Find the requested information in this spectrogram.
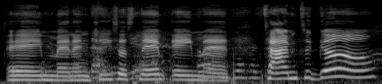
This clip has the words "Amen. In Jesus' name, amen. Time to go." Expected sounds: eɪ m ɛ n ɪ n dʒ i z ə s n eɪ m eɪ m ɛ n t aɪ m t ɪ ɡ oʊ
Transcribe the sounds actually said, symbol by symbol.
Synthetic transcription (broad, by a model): eɪ m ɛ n ɪ n dʒ i z ə s n eɪ m eɪ m ɛ n t aɪ m t ɪ ɡ oʊ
